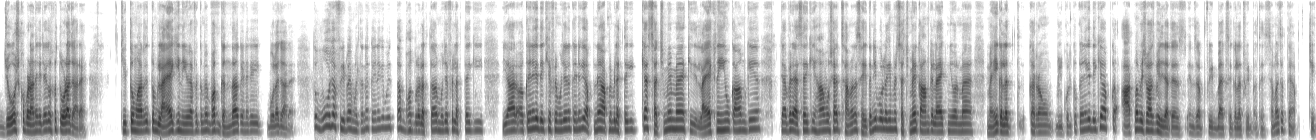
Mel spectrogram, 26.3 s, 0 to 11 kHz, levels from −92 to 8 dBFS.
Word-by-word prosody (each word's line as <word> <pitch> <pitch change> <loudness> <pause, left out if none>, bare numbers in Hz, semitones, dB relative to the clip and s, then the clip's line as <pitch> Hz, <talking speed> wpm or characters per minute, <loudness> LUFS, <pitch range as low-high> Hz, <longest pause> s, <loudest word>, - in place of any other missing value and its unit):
जोश 150 +6 +4
को 175 - -3
बढ़ाने 135 0 +4
की 145 - -1
जगह 155 +3 0
उसको 160 +3 -2
तोड़ा 150 -3 +7
जा 130 -4 -1
रहा - - -5
है, - - -19 0.7
कि 150 - 0
तुम्हारे 145 +1 +3
तुम 160 -3 +2
लायक 130 +4 +6
ही 160 +2 -1
नहीं 140 -1 -2
हो 140 - +1
या 135 - +2
फिर 155 +2 -8
तुम्हें 155 +1 -4
बहुत 150 +1 +3
गंदा 115 +6 +3
कहीं 145 0 -5
न 140 - -9
कहीं 145 -1 -6 0.2
बोला 115 +2 -1
जा 115 -5 -3
रहा - - -12
है, - - -25 0.4
तो 220 - -3
वो 210 +6 -2
जो 235 -1 +1
फ़ीडबैक 180 -4 -3
मिलता 155 0 -8
है 160 - -10
ना, 190 - -7
कहीं 175 -1 -9
न - - -8
कहीं 200 - -8
मुझे 205 +1 -7
तब 190 -3 -3
बहुत 155 +1 -5
बुरा 145 0 0
लगता 135 +4 0
है 160 - +3
और 160 - -4
मुझे 155 +2 -2
लगता 155 0 -3
है 155 - -4
कि 155 0 -11 0.4
यार 155 +3 +3
और 160 - 0
कहीं 175 - +2
न 185 - +3
कहीं 190 - +4
देखिए 170 -1 -1
फिर 165 0 -2
मुझे 175 +3 0
कहीं 170 -1 -4
न - - -3
कहीं 195 - +1
अपने 170 +1 0
आप 165 -1 +5
में 170 - -3
भी - - 0
लगता 155 +2 -2
है - - -2
कि 170 - -7 0.2
क्या 200 0 +4
सच 200 -4 -1
में 175 +3 +1
मैं 180 0 +4
कि 145 -4 -6
लायक 115 +9 +3
नहीं 165 0 +2
हूँ 170 -1 -1
काम 155 +1 +3
के? 180 +1 -1 0.5
क्या 155 -1 +1
फिर 165 +2 +1
ऐसा 140 +1 +3
है 155 - +1
कि 160 +1 -6
हाँ, 150 +1 +2
वो 160 0 -1
शायद 170 +1 +1
सामने 120 -5 0
ने 145 - +1
वाला 165 - -1
सही 120 -3 -2
तो 145 - -2
नहीं 185 +4 0
बोला 185 -1 +1
कि 175 - 0
मैं 175 0 -2
सच 165 - -5
में 160 +3 +4
काम 140 0 +4
के 150 - -2
लायक 135 -1 +3
नहीं 145 - -6
हूँ? 140 - +1
और 135 - -6
मैं 140 0 0 0.3
मैं 110 0 -2
ही 145 - +2
गलत 130 -1 +2 0.3
कर - - -1
रहा 125 +1 0
हूँ 125 -1 -7
बिल्कुल, 220 - -10
तो 150 - -11
कहीं 160 +2 -4
न - - -3
कहीं 185 - -1
देखिए 175 +4 0
आपका 195 -1 -2 0.2
आत्मविश्वास 160 +2 +3
भी 145 -1 -1
हिल 120 - -1
जाता 110 -1 +1
है 105 - -3
इस 95 0 -16
इन 115 -2 -11
सब 110 0 -5
फ़ीडबैक 100 -2 -4
से - - -11
गलत 100 -1 -6
फ़ीडबैक - - -15
से, - - -14
समझ 130 +6 -5
सकते 165 -2 -8
हैं - - -10
आप? - - -16 0.3
जी। - - -10
155 Hz, 310 wpm, -23 LUFS, 140-170 Hz, 0.7 s, तोड़ा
